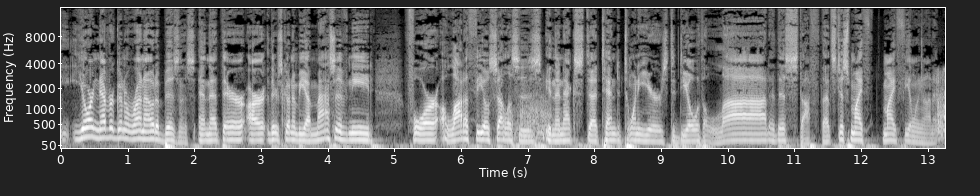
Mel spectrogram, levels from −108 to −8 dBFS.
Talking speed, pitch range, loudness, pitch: 215 wpm, 120-145 Hz, -17 LUFS, 135 Hz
